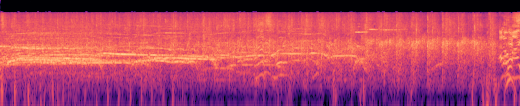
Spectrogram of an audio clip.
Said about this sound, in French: J'aimerais qu'on donne bonne main d'applaudissement au premier invité de ce soir, le seul, unique, Monsieur François Bellefeuille.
